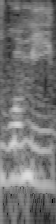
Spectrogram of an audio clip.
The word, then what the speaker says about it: Wunmi: Yes, hello, it's Wumi. The N is silent. It's a vowel in my country.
